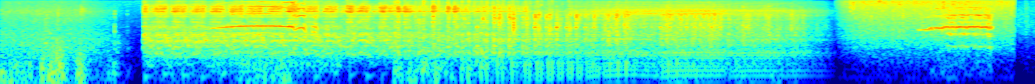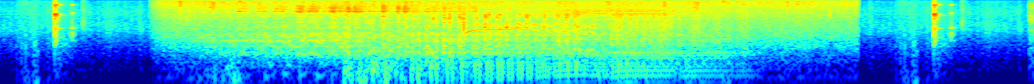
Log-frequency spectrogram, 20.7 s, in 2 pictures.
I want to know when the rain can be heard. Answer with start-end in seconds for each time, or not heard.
8.3-20.6.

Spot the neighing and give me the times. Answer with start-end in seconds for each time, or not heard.
2.1-3.4, 9.2-9.9, 14.9-16.4.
